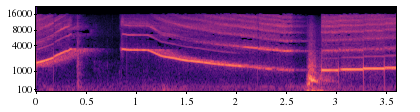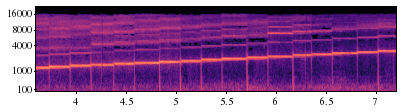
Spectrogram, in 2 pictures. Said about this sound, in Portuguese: Uh, bom, o Chad toca aqui um medley de músicas de 2015 num Melody Pop. Vamos lá ouvir isto.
